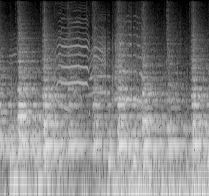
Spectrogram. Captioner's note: playful instrumental music; cheering; wind gusting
